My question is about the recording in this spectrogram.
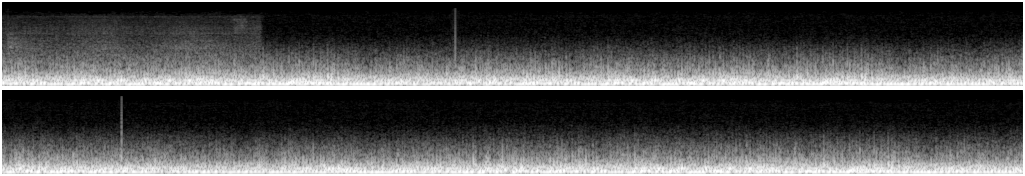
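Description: Steady low drone of piston aircraft engines, heard from bombers flying in formation.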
